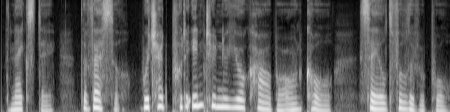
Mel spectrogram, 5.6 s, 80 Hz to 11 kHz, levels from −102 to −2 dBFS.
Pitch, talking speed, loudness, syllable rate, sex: 190 Hz, 180 wpm, -18 LUFS, 5.0 syllables/s, female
